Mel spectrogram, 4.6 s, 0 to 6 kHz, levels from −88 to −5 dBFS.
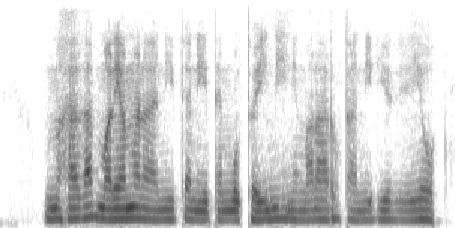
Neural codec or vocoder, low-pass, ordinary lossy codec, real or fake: codec, 16 kHz, 0.5 kbps, X-Codec, HuBERT features, trained on balanced general audio; 5.4 kHz; none; fake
